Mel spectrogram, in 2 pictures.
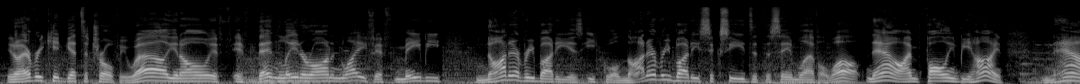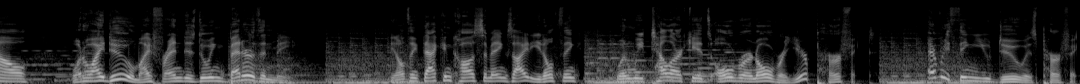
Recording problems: background music; noticeable; throughout; 15 dB below the speech

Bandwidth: 15 kHz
